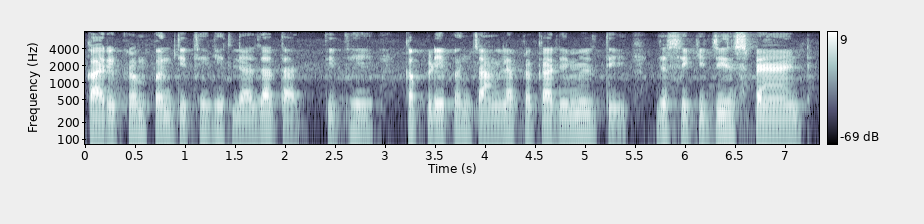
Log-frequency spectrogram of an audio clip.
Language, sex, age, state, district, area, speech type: Marathi, male, 18-30, Maharashtra, Osmanabad, rural, spontaneous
